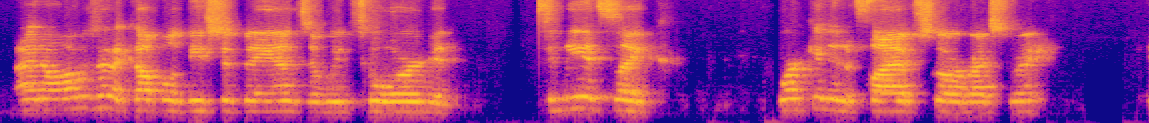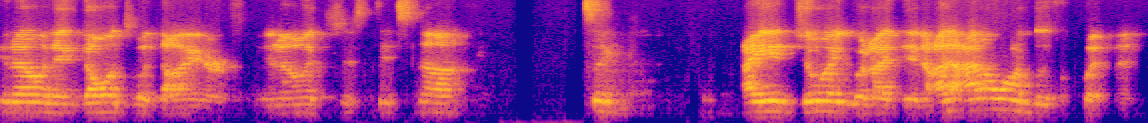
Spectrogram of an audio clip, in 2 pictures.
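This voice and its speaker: A man speaks in a high voice for his sex, blunt and plainspoken as a guest in a casual interview. He sits a little back from the mic, so he sounds somewhat distant. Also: very animated, moderate pace, gravelly, fairly bright tone. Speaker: guest, bass player.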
